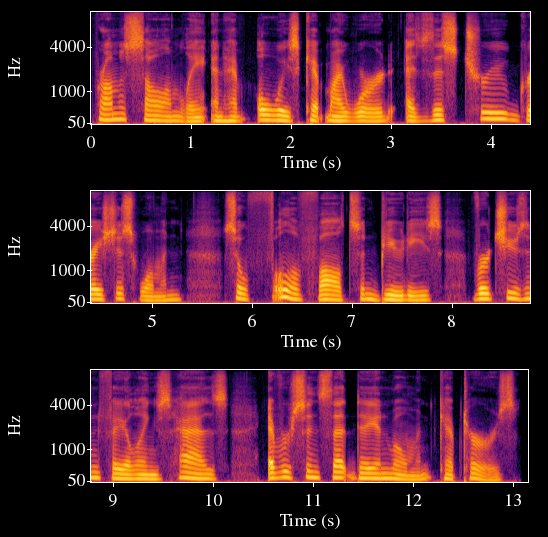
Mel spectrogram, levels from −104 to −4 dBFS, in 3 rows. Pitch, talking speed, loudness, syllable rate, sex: 140 Hz, 145 wpm, -20 LUFS, 3.9 syllables/s, male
